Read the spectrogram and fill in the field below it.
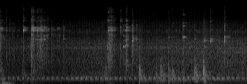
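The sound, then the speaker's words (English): A household recycling collection truck in South Northamptonshire idles with a steady low rumble while glass bottles, sorted by colour into compartments in the truck body, clink and clatter against each other in irregular bursts, some sharp crashes standing out. “When necessary, the side of the truck is raised and the content is tipped into compartments within the body of the vehicle.”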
